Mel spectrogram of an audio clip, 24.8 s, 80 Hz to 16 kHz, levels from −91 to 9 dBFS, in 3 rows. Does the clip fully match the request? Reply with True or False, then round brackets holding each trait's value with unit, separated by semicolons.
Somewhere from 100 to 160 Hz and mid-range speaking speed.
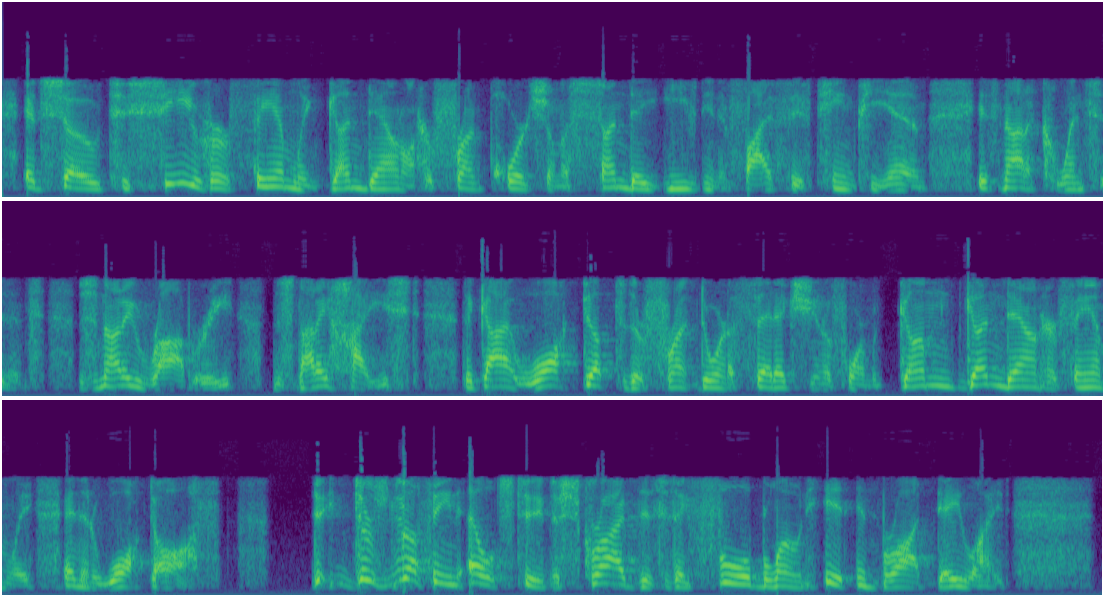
True (135 Hz; 160 wpm)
